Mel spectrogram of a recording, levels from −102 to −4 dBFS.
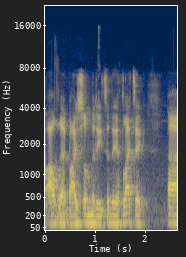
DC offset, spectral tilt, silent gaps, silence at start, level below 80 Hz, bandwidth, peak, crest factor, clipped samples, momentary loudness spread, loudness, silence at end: under 0.1%; -4.5 dB/octave; none; 0 s; -54 dBFS; 8.2 kHz; -4 dBFS; 16 dB; under 0.1%; 5 LU; -20 LUFS; 0 s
